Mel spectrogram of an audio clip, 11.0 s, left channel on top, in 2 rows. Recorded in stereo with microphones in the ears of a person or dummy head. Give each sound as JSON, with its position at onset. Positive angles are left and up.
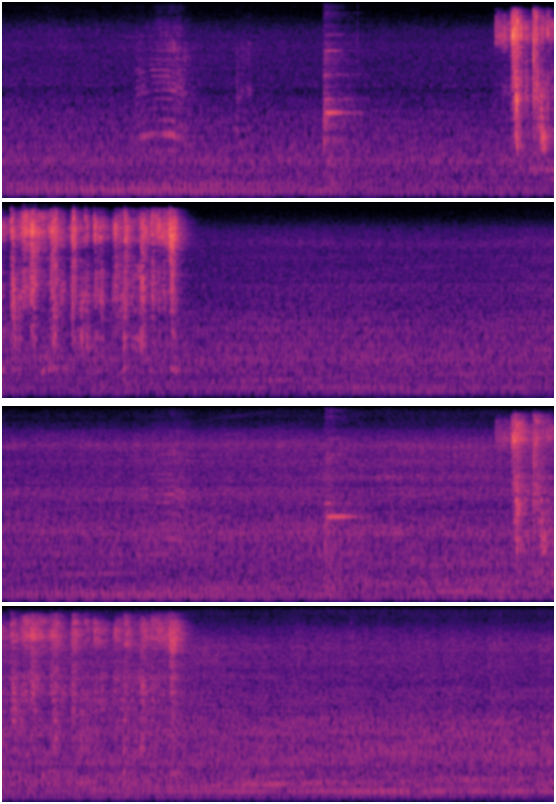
{"t": 1.3, "sound": "a cat meowing", "side_deg": 25, "distance_m": 2.0}
{"t": 3.2, "sound": "hammering", "side_deg": 50, "distance_m": 3.0}
{"t": 4.9, "sound": "scissors", "side_deg": 40, "distance_m": 0.5}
